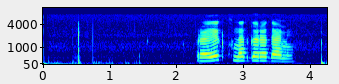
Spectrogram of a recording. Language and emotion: Russian, neutral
